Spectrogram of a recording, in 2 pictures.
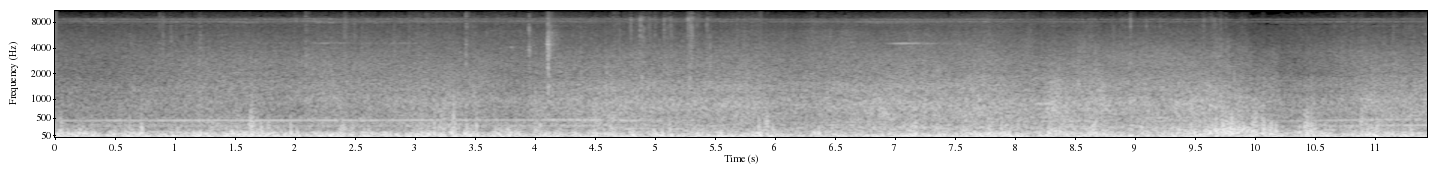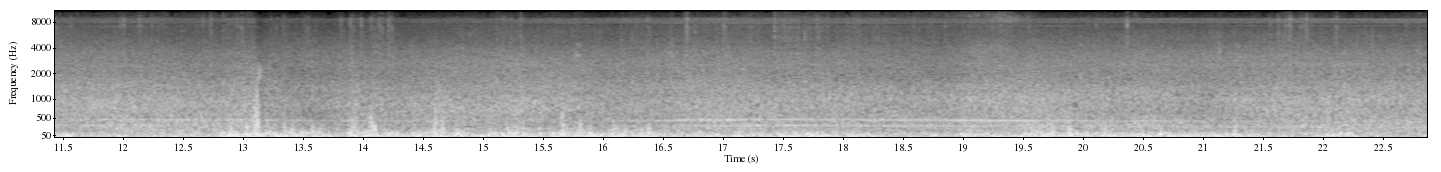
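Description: Wind rushes and buffets loudly past a moving bicycle.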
